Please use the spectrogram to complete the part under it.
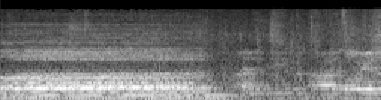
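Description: A man chants in a slow, steady voice in a large echoing hall.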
